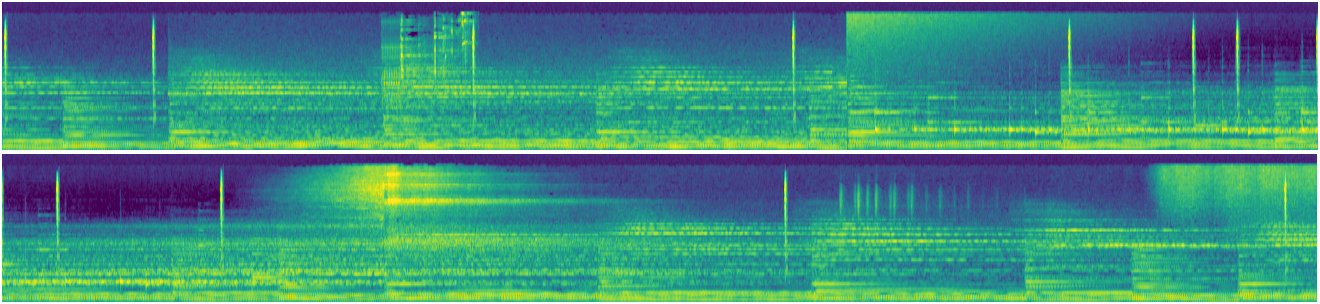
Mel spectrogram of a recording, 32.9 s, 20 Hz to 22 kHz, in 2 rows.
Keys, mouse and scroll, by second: 0.1 click, 5.9 click, 10.5 typing, 13.4 click, 24.8 KP_4, 25.2 KP_Enter, 26.2 click, 27.0 KP_1, 27.2 KP_Enter, 28.3-29.4 typing, 30.5 click.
